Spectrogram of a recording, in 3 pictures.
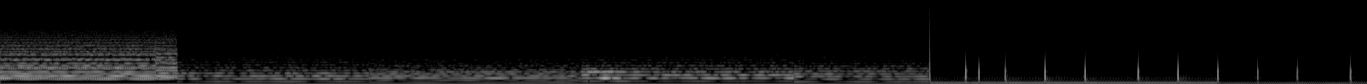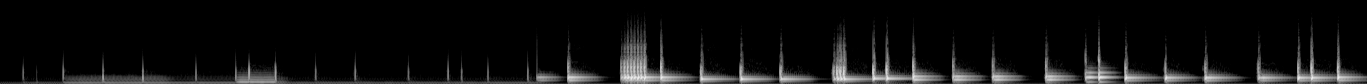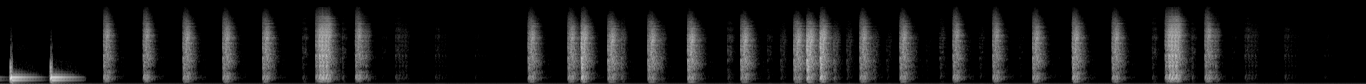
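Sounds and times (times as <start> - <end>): crisp high percussion ticks: 9.3 - 28.5
low sustained bass note: 14.3 - 21.5
short synth notes: 19.0 - 28.2.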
